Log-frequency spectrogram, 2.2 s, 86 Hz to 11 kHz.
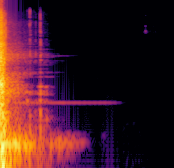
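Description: A single shot from a Davide Pedersoli La Bohemienne 12-bore side-by-side hammer shotgun, a sharp report that dies away within about a second.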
